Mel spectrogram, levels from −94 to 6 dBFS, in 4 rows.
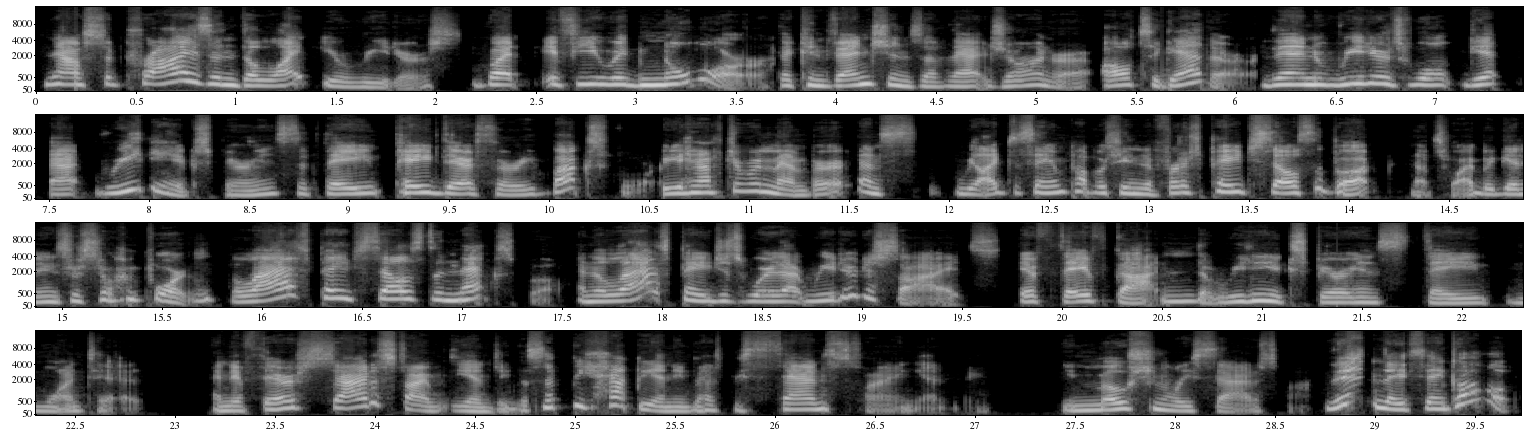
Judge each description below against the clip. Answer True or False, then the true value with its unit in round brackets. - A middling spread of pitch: True (4.9 semitones)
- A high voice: True (225 Hz)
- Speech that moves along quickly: True (210 wpm)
